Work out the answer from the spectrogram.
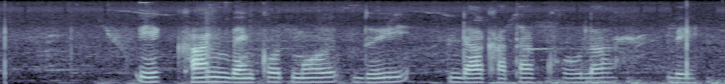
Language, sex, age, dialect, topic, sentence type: Magahi, male, 25-30, Northeastern/Surjapuri, banking, question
